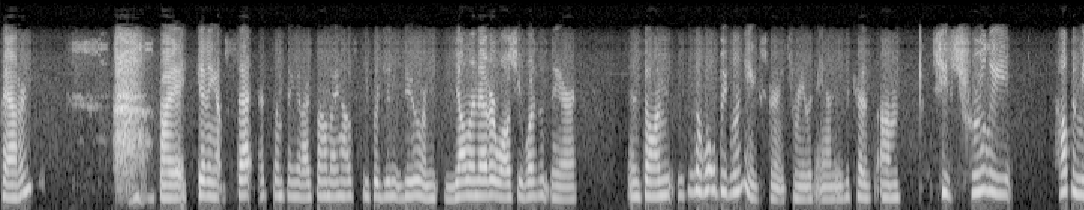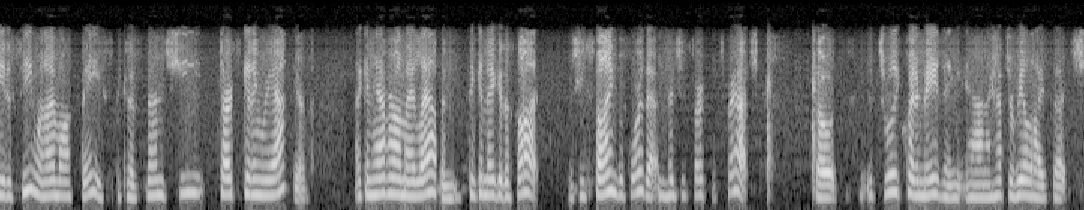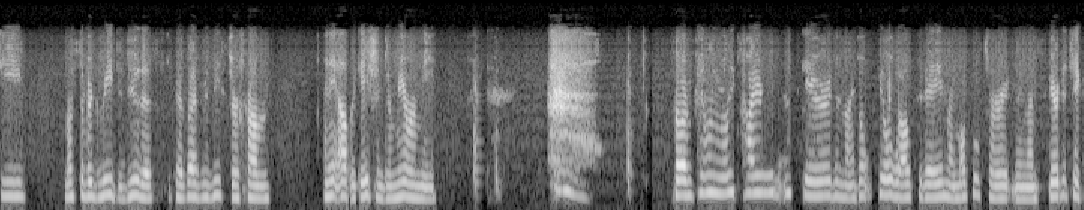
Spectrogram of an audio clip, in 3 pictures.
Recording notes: ACIM Daily Conference Call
